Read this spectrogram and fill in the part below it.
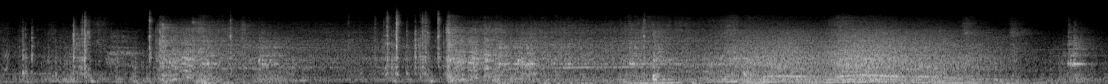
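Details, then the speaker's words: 1987 BMW 325i E30 that sat after a paint job; fuel pressure restored to almost 40 psi: fires on starting fluid, surges briefly, then dies instead of idling; injectors suspected dried up, not confirmed. "Doesn't want to stay running. It's fine."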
